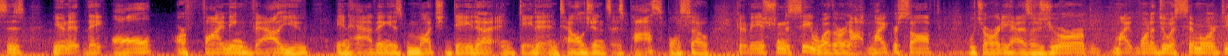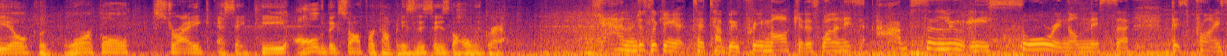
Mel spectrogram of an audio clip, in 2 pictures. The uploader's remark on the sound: live from the New York Stock Exchange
